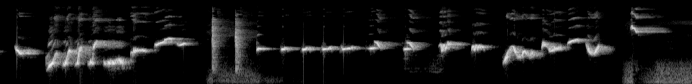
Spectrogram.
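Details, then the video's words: White-rumped shama 'tembakan' song in the afternoon, played as a lure to set another shama singing: rich varied whistled phrases, rising and falling slurs, a run of steady repeated whistles, scattered high squeaks, one harsh burst midway. "TEMBAKAN MURAI BATU Sore Hari"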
